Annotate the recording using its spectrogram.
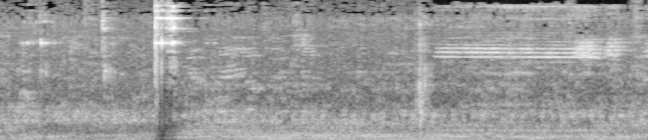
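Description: Loose metal scooter transmission parts and tools clinking as they are handled, with one sharp clink about one and a half seconds in and a brief metallic ring near the end. A steady low hum runs underneath.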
